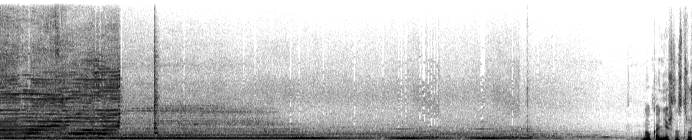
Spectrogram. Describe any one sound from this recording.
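A woodworking machine hums loudly, then winds down and falls quiet.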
